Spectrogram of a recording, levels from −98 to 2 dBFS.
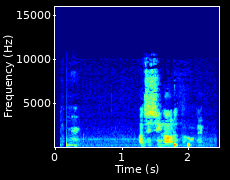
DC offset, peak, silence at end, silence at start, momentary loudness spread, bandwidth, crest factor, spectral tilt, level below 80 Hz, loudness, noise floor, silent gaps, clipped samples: under 0.1%; -12 dBFS; 0.25 s; 0.15 s; 21 LU; 10.5 kHz; 24 dB; -2.5 dB/octave; -86 dBFS; -34 LUFS; -65 dBFS; none; under 0.1%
